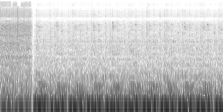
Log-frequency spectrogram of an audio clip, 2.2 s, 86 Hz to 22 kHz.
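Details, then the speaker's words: Abandoned 1961 Cadillac being revived: low, steady, even idle with a regular beat and no stumbling after the idle screws were opened from one to two turns out. Before that it kept dying. "yeah that's more like it something tells me this thing won't go nearly as far on a gallon as the power wagon will that's just because flatheads are magic"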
